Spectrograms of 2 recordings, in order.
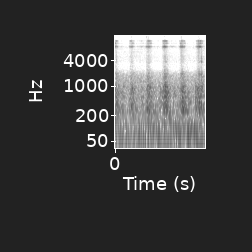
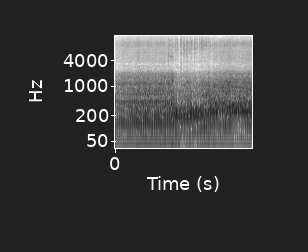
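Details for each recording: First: Mower deck spindle with loose bearings in the housing and shaft seized to the bearing, turned by hand: rough, gritty rasping about three strokes a second from a worn spindle bearing; bearings replaced and housings made greasable. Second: Lawn tractor mower deck after a broken pulley was TIG-welded and the bearing housings made greasable with grease fittings: steady, even engine drone and blade hum at one pitch, no knocks, squeal or grinding; runs smoothly.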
